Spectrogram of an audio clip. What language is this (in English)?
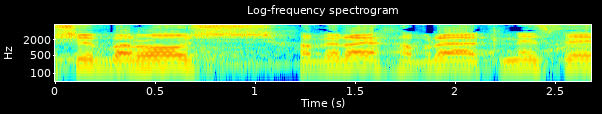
Hebrew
